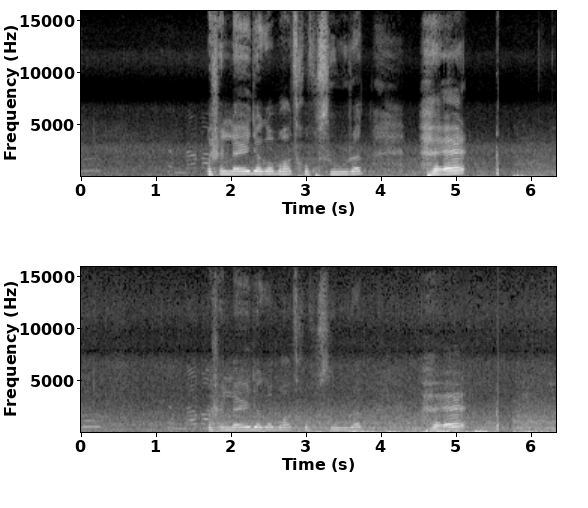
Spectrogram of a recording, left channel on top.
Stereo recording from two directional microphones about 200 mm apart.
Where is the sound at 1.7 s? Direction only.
50° left (ahead or behind).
